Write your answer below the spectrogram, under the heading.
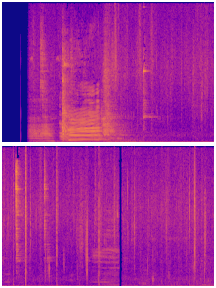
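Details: Cattle during a round-up of Brahma, Hereford and Brangus cows to sort calves and sell off older ones: one loud, drawn-out harmonic moo of about a second near the start, then steady low rumbling background noise.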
